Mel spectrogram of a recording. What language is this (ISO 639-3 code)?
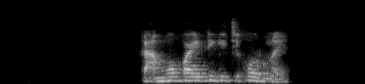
ori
